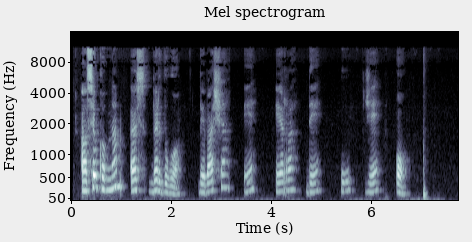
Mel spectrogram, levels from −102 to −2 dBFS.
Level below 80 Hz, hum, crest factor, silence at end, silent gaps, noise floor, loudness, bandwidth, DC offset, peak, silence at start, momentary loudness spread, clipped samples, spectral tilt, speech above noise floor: -54 dBFS; none; 22 dB; 0.65 s; none; -60 dBFS; -21 LUFS; 11.5 kHz; under 0.1%; 0 dBFS; 0.2 s; 22 LU; under 0.1%; -3.5 dB/octave; 40 dB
